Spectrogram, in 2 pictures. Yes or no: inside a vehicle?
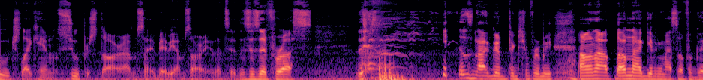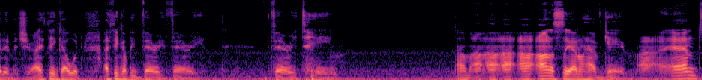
yes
